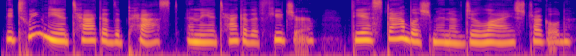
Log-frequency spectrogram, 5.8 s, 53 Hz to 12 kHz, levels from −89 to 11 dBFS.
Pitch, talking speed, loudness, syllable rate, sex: 230 Hz, 175 wpm, -18 LUFS, 5.2 syllables/s, female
